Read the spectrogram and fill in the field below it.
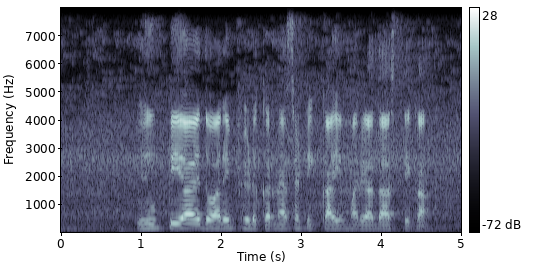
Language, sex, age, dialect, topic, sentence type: Marathi, male, 18-24, Standard Marathi, banking, question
